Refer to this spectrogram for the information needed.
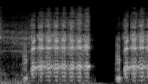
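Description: A goat bleats loudly, a wavering nasal cry, pausing briefly before bleating again. No talking.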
